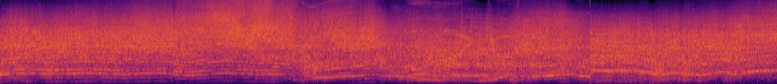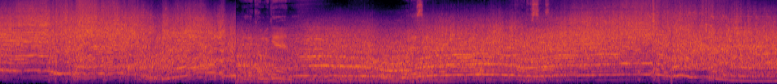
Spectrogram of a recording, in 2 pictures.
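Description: Formula Drift race car engines rev loudly and repeatedly while warming up tires, rising and falling in pitch, with tires squealing and skidding nearby.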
